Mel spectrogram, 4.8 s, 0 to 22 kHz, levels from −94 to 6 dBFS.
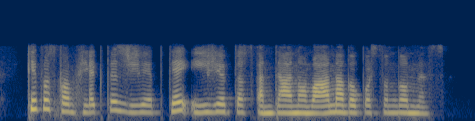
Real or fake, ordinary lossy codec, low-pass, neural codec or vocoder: fake; Opus, 32 kbps; 5.4 kHz; codec, 16 kHz, 0.5 kbps, X-Codec, HuBERT features, trained on general audio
